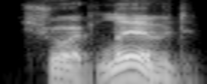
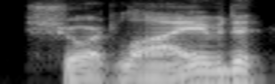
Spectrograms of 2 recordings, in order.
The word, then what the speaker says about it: short-lived: And yes, that is the correct pronunciation, as I once pointed out to a student who corrected me and said, no, it's short-lived. I said, no, it is short-lived and long-lived, but that's off the subject.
